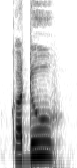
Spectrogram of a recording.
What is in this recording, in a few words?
"kadú", Apatani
